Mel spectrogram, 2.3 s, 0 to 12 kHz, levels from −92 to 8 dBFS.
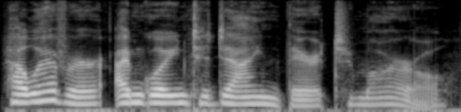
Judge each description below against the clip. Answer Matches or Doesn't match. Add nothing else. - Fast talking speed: Matches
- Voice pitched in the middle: Matches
